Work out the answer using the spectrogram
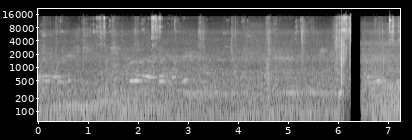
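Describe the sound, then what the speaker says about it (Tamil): Shop keys jangle and clink near the microphone, mixed into steady background noise and talking, with a short sharp burst of metallic jingling just before a brief dropout. "இதுதான் நம்ம கடை சாவி"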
